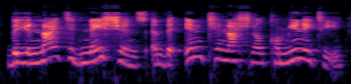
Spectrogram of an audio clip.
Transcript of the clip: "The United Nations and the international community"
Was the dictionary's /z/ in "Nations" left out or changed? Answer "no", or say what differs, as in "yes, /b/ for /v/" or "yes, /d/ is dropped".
no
